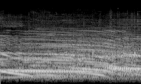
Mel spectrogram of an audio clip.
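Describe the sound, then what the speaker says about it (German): A crowd at a medieval-style fair in Bad Iburg cheers and whoops in a brief, loud burst of massed voices. "Jubel!"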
